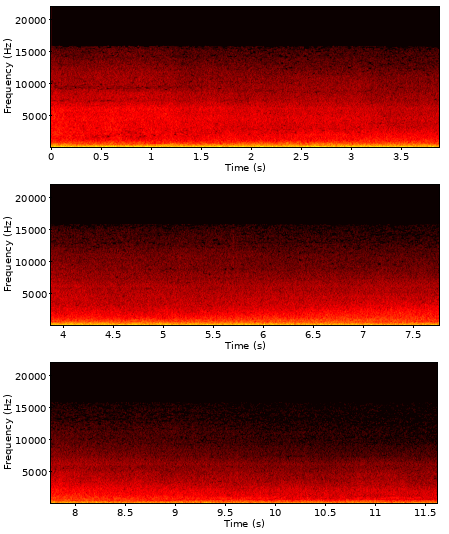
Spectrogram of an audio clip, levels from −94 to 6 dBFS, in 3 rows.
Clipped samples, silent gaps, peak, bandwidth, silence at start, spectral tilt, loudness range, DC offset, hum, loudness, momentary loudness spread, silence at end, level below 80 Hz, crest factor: under 0.1%; none; -16 dBFS; 14.5 kHz; 0 s; -7 dB/octave; 10 LU; under 0.1%; none; -34 LUFS; 12 LU; 0 s; -36 dBFS; 16 dB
